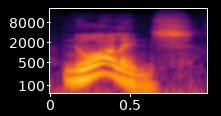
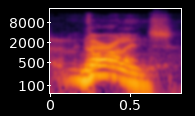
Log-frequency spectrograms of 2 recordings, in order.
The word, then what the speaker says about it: New Orleans: They don't even say it the way it's spelled. They kind of run it together. But Paul, New Orleans.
